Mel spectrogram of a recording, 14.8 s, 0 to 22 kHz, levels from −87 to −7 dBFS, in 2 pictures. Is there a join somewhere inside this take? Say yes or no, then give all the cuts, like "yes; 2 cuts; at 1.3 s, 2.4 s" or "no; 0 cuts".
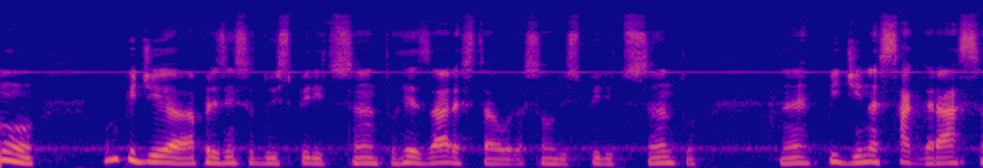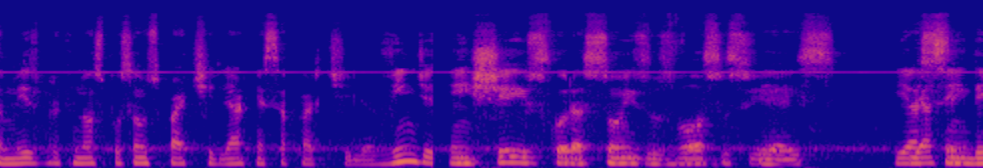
yes; 2 cuts; at 9.2 s, 10.6 s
